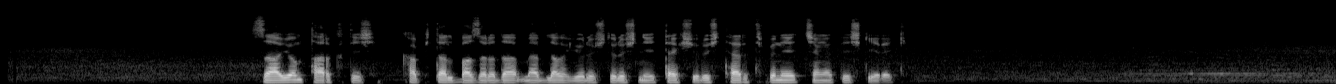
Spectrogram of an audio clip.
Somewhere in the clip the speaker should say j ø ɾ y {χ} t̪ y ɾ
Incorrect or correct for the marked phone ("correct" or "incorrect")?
incorrect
